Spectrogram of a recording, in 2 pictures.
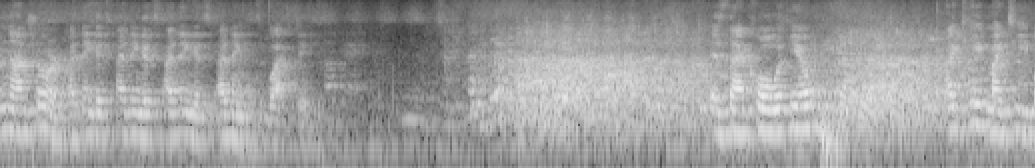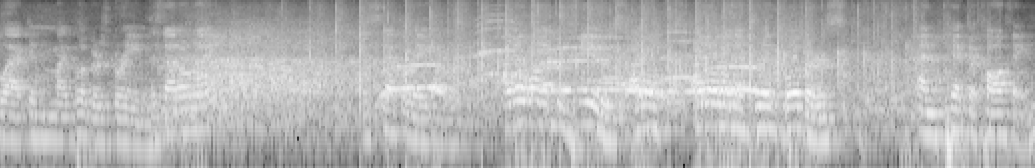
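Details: Male stand-up comedian who stutters, performing live; he says his stutter is the worst in a long time and he has involuntary sounds and tremors this week; stuttering.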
